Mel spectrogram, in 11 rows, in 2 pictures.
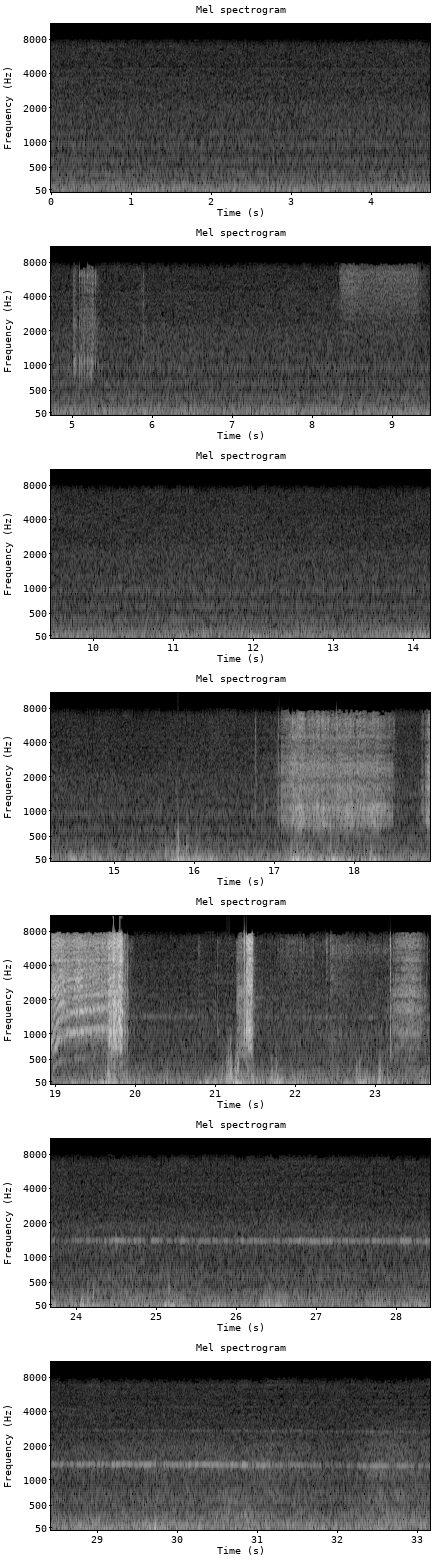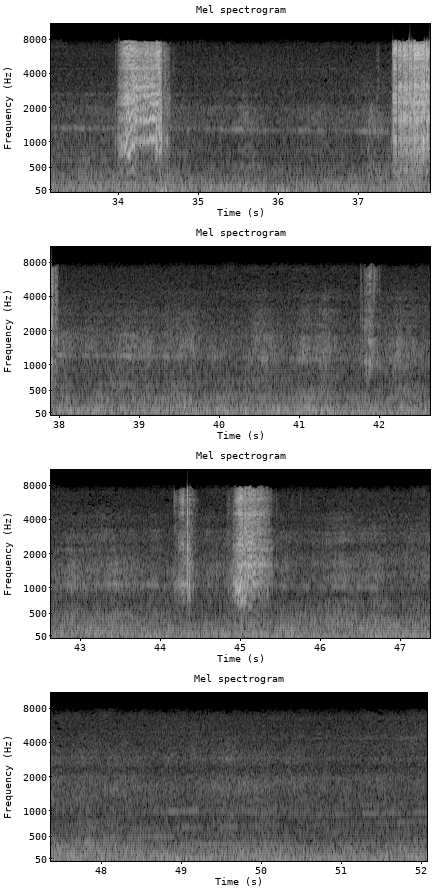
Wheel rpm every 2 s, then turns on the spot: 0, 0, 0, 0, 0, 0, 0, 0, 20, 60, 10, 10, 0, 0, 0, 0, 10, 20, 0, 0, 0, 0, 10, 0, 0, 0.
16-18 20-22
